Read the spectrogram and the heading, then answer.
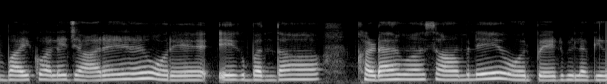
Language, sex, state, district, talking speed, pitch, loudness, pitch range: Hindi, female, Rajasthan, Jaipur, 160 wpm, 215 Hz, -15 LUFS, 205-230 Hz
